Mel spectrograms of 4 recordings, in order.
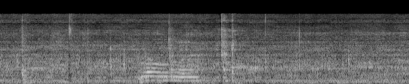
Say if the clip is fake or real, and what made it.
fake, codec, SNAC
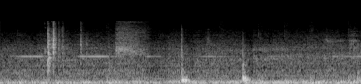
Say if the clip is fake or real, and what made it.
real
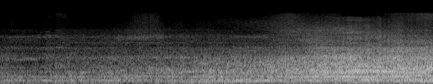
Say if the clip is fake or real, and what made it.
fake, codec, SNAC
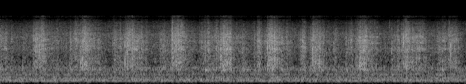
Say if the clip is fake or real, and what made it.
real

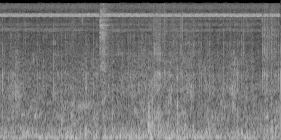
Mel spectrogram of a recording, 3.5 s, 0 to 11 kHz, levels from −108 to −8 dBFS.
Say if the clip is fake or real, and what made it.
real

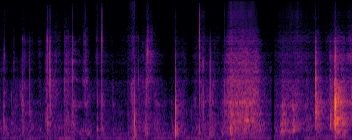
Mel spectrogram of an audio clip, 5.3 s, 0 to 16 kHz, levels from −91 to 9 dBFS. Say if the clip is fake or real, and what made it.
fake, codec, SNAC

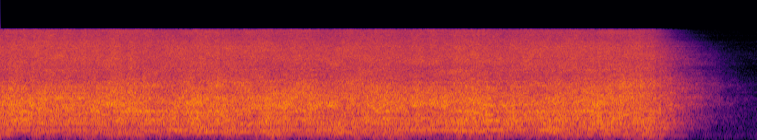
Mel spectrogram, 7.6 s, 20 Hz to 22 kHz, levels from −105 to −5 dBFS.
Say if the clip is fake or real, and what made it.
fake, codec, SNAC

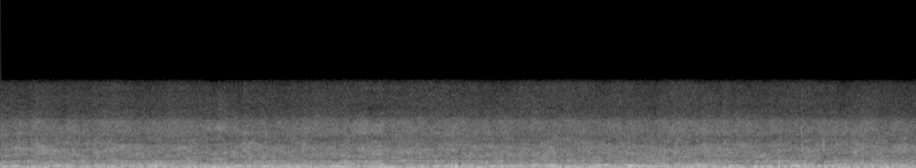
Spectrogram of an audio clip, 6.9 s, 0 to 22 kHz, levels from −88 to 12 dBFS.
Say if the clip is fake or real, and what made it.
fake, codec, SNAC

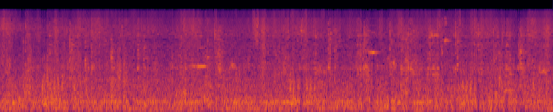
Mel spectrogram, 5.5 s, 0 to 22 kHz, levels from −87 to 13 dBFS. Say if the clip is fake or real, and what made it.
real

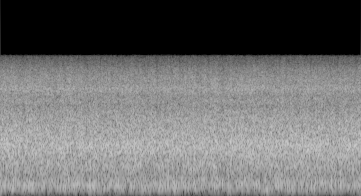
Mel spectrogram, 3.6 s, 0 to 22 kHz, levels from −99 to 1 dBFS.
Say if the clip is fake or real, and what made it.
real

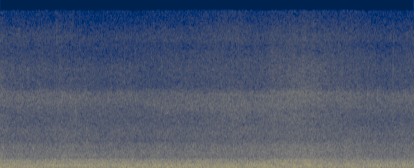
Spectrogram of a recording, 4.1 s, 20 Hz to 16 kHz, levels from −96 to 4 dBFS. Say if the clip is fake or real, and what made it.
real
